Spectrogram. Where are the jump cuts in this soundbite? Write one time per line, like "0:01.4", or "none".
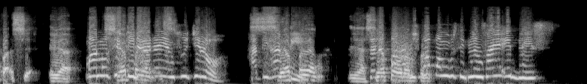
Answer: none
